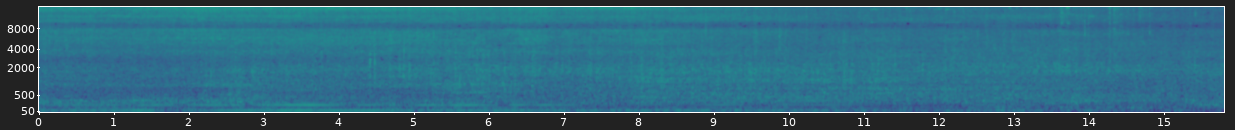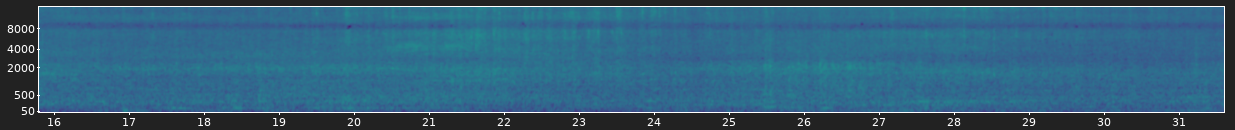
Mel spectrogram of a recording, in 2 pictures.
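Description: JEP O-scale tinplate electric train running on metal track: a steady rattling rush of wheels on the rails, with a low motor hum that fades about seven seconds in.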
